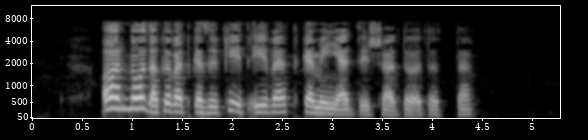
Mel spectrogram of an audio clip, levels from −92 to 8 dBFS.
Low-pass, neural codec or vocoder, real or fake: 7.2 kHz; none; real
